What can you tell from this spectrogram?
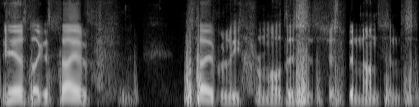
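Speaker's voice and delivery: a low, laid-back Johnny Depp answering; Johnny Depp impression. Host interviews Johnny Depp on his case, lightly voiced low. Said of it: "stand up, Johnny Depp".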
